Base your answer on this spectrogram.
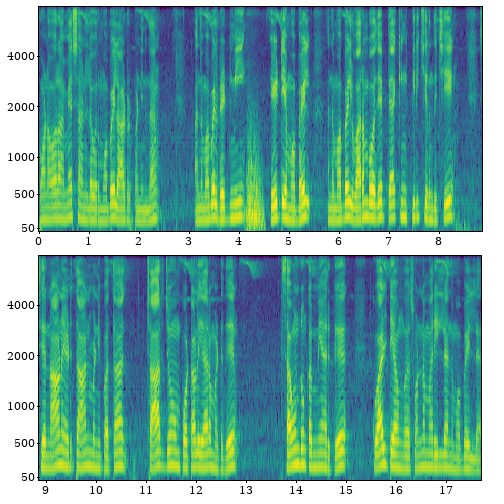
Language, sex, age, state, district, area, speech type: Tamil, male, 18-30, Tamil Nadu, Cuddalore, rural, spontaneous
